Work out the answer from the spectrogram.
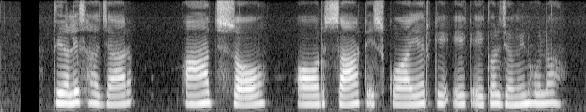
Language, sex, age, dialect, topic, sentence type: Bhojpuri, female, 18-24, Western, agriculture, statement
